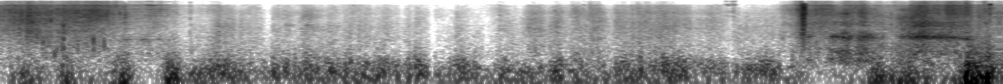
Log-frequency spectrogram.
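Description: Strong high wind buffeting a mountain ridge path near High Stile above Buttermere, loud and gusty, rushing and roaring in waves with bursts that swell and fade.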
